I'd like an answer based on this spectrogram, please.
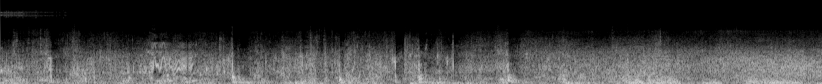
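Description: Surf washing around a kayak, with water splashing and slapping against the hull in short irregular bursts, and wind buffeting the microphone.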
